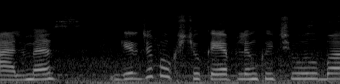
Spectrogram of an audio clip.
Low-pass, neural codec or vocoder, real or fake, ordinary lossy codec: 10.8 kHz; none; real; MP3, 48 kbps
